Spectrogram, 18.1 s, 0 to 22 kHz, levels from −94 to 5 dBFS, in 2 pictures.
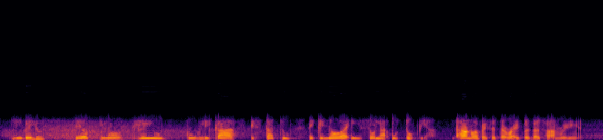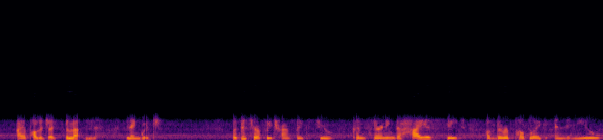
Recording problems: phone-call audio; poor line
traffic noise; faint; throughout; 25 dB below the speech

